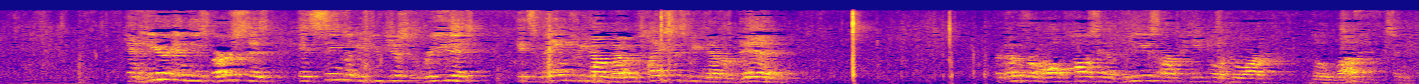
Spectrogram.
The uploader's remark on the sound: Preached at Fairview Church in Montgomery, Alabama.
